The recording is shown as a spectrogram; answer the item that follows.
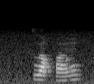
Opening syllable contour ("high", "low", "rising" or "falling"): low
